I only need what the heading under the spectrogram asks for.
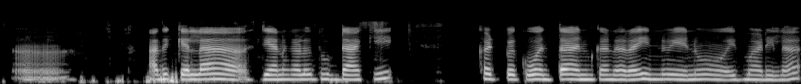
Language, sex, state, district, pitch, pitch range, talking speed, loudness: Kannada, female, Karnataka, Chamarajanagar, 225 Hz, 220-235 Hz, 80 wpm, -16 LUFS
